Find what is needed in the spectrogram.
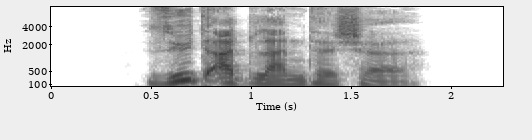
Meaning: inflection of südatlantisch: 1. strong/mixed nominative/accusative feminine singular 2. strong nominative/accusative plural 3. weak nominative all-gender singular
- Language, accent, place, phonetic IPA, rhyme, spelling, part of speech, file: German, Germany, Berlin, [ˈzyːtʔatˌlantɪʃə], -antɪʃə, südatlantische, adjective, De-südatlantische.ogg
